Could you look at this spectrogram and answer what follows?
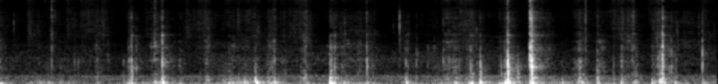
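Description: A block of cheese being grated on a stainless-steel box grater: irregular scraping strokes, with a few sharper knocks about three and five seconds in.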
